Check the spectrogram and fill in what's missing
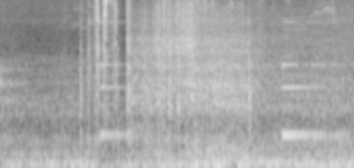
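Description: A car being started nearby, with clicks and a rattle before the engine turns over and settles into a steady, fairly loud idle.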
